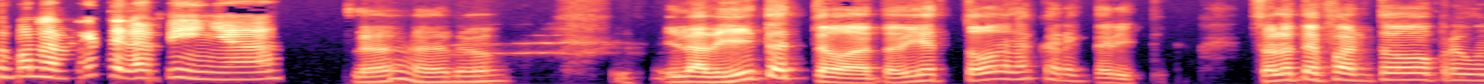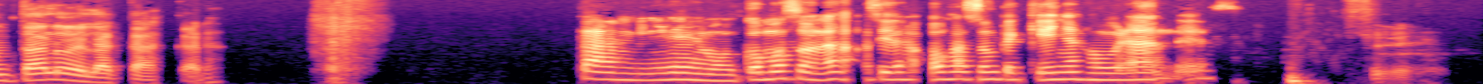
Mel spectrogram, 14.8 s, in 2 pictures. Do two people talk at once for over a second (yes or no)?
no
